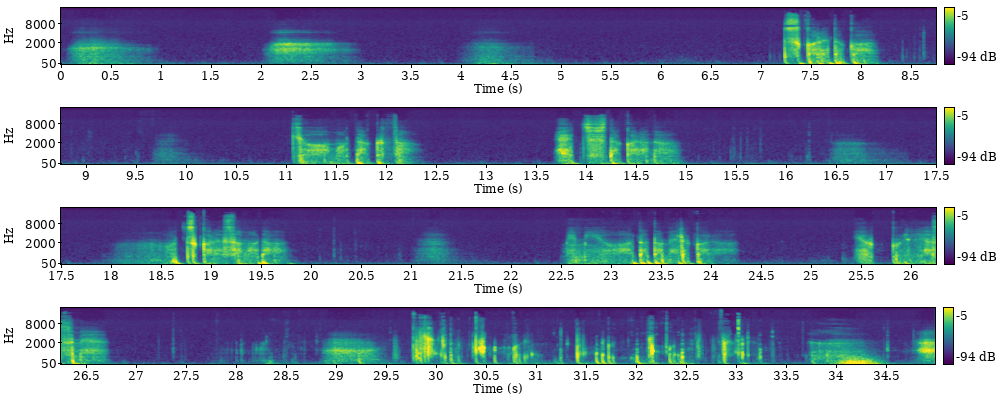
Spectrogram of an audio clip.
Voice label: ぐぽぐぽ耳舐めで、まどろみ添い寝, ASMR

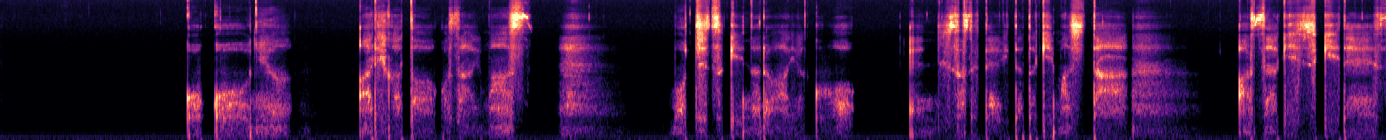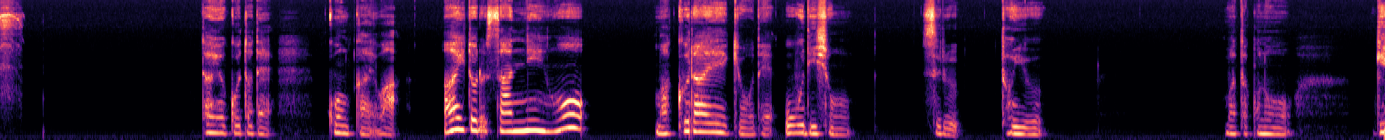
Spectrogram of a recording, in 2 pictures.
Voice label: フリートーク; KU100

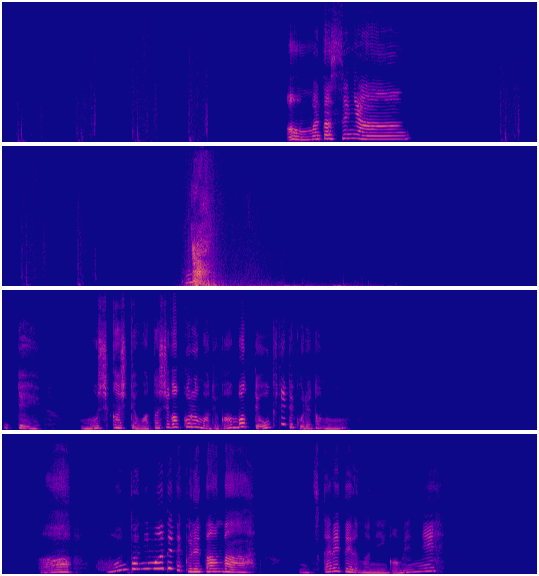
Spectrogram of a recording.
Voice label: ラブラブささやきボイス♪

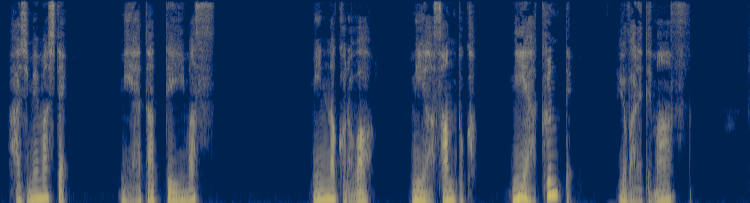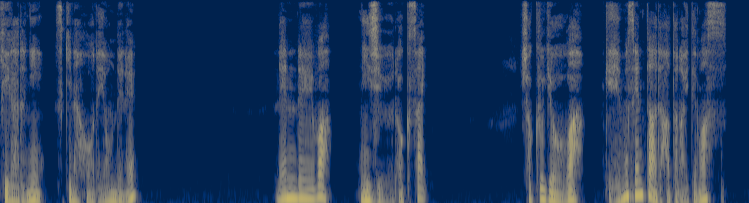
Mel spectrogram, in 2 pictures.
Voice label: 自己紹介, ASMR; 実演生音

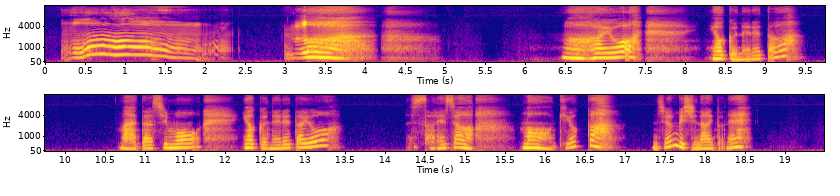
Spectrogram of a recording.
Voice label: 目覚ましボイス; Level1; 負けヒロインの白ギャルちゃん～頼りになる後輩くんと二人だけの秘密～

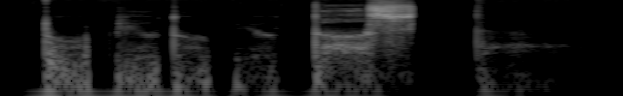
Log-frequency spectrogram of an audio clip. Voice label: 【左】セリフ, ASMR; 淫語

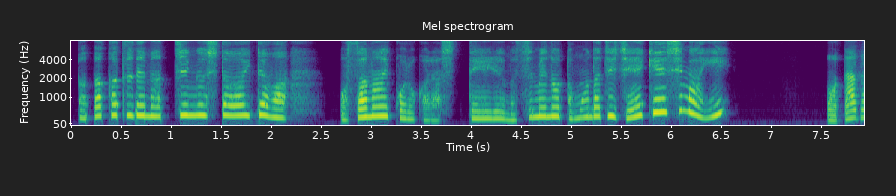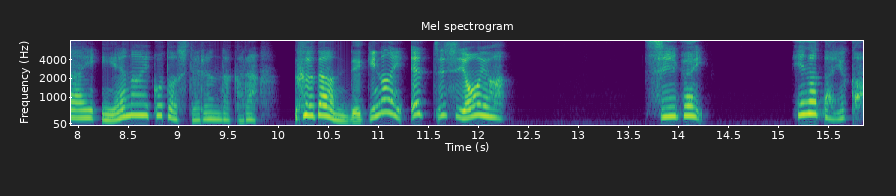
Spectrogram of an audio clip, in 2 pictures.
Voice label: タイトルコール, ASMR

